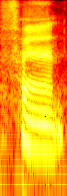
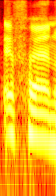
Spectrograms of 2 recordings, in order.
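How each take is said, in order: First: It is said as one single syllable. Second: It is said as two separate syllables. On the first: The speaker calls it right. "एफ का उच्चारण फ करते हैं" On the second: The speaker calls it wrong. "अगर हम एफ का उच्चारण एफ करेंगे तो क्या हो जाएगा"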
